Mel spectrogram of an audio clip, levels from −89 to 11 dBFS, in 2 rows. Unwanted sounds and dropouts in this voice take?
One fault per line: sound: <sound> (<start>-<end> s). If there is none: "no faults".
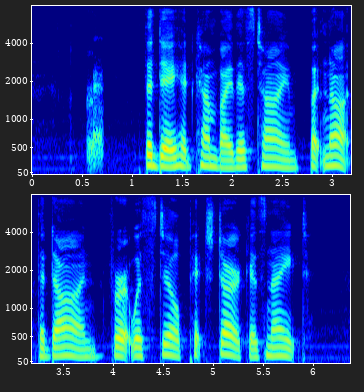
sound: laugh (0.5-0.7 s)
